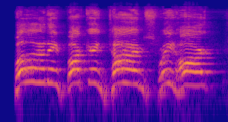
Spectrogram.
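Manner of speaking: shrill, very loud, high drill-sergeant yell. Showing the others your best impression, do an R. Lee Ermey drill sergeant impression. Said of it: "my best drill sergeant Arlie Ermy impression".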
